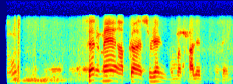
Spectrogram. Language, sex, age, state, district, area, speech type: Urdu, male, 30-45, Telangana, Hyderabad, urban, conversation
